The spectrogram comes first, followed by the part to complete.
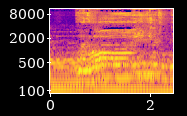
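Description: Live worship music: sustained keyboard chords underneath, with a male voice coming in about half a second in and singing a long held note that slides up in pitch.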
